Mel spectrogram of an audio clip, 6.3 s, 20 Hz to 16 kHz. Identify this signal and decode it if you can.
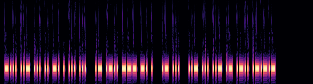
Morse code, heard as a keyed tone, about 46 wpm, 700 Hz. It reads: BUSINESS ALONE AS USUAL.
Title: Sentences from Top 1000 Words - Review Part 2 - 45wpm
